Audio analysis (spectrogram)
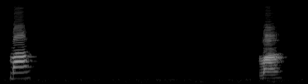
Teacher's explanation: The neutral tone is short without a full tone contour and is pronounced more softly than words with full tones.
